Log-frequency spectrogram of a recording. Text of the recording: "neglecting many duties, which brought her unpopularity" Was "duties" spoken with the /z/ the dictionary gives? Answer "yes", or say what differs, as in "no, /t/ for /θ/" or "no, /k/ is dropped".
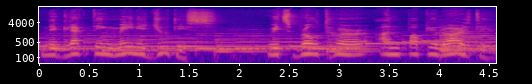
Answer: no, /s/ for /z/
